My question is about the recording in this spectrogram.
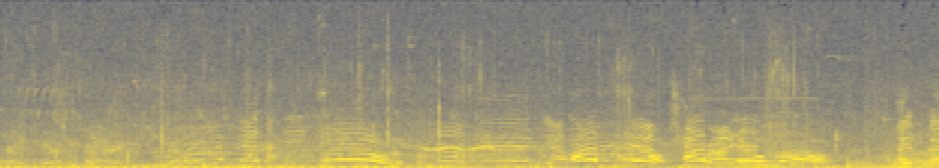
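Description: Hoofbeats of a horse cantering on arena sand, heard under spectators' voices and chatter. A steady low hum stops a little under halfway.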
